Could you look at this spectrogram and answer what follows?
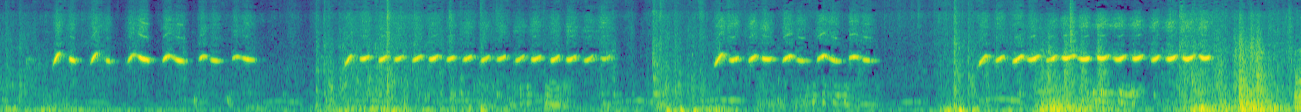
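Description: Racing homer pigeons gather to eat parsley. Four bursts of rapid, high whistled trills repeat over low fluttering and soft cooing nearby.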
